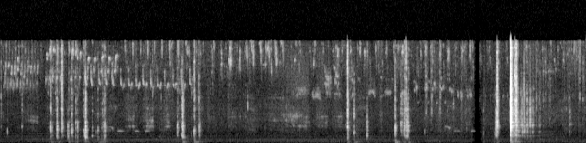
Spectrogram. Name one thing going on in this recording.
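A steel blade clicks and knocks against a metal jig.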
